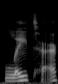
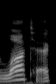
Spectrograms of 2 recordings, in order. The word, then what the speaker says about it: LaTeX: The widely adopted macro package, Latex, pronounced latte or latte, was developed by Leslie Lamport.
